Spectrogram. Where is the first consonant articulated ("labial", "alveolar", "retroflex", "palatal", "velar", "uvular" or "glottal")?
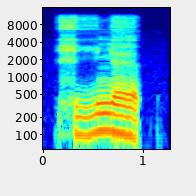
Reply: glottal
